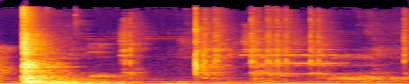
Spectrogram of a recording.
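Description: A single loud thunk just after the start that fades over about a second, followed by a few fainter taps.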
